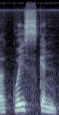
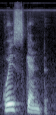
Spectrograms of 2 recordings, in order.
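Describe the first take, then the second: No difference in how they are said.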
